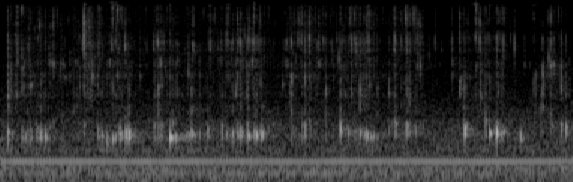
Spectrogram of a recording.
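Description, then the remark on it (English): Liquid trickles and splashes into a cup, a quiet, uneven patter of drips and small pours over a low steady hum. “Liquid being poured. It's so calming. Especially coffee.”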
